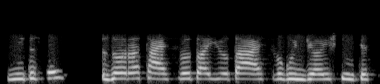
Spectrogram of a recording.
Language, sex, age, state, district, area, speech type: Kashmiri, female, 18-30, Jammu and Kashmir, Anantnag, rural, conversation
